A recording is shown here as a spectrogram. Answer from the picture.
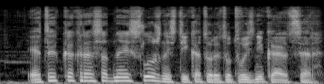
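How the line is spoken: Level, even voice. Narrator (Russian): ровным голосом произнес Фредди

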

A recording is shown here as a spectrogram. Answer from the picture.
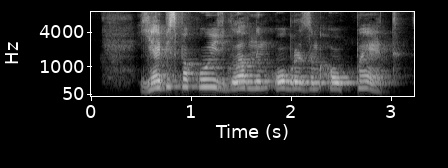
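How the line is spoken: Plain. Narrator (Russian): сказал Джимми

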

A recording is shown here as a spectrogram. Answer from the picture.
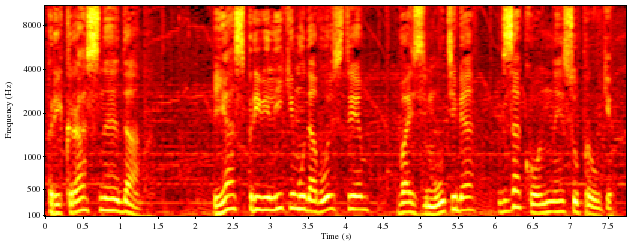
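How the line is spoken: Solemn promise. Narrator (Russian): Торжественно пообещал он

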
